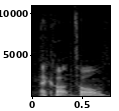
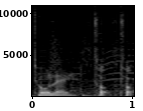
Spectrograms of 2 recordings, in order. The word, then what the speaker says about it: Eckhart Tolle: How are we pronouncing the name today? Eckhart Tolle. Tolle. Are you sure? Well, that's how I heard them say the name.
